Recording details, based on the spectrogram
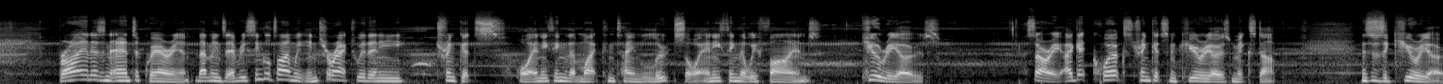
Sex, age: male, 20-39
